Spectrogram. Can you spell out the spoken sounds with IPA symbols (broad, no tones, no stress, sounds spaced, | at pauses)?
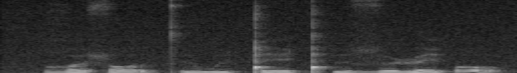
ʁ ɵ ɬ ɔ r tʼ ɨ w ɨ ǃ e ǃʰ ɨ ɮ ɯ ɭ e ʔ ɔ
